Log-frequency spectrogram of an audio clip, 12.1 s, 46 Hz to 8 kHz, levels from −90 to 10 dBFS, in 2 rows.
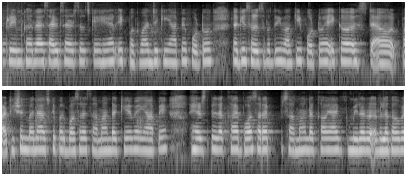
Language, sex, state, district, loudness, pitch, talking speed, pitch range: Hindi, female, Bihar, Purnia, -17 LUFS, 205 Hz, 265 wpm, 200-210 Hz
